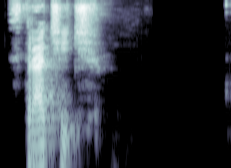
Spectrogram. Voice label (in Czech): "Ztračič", po našimu; Ztratit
